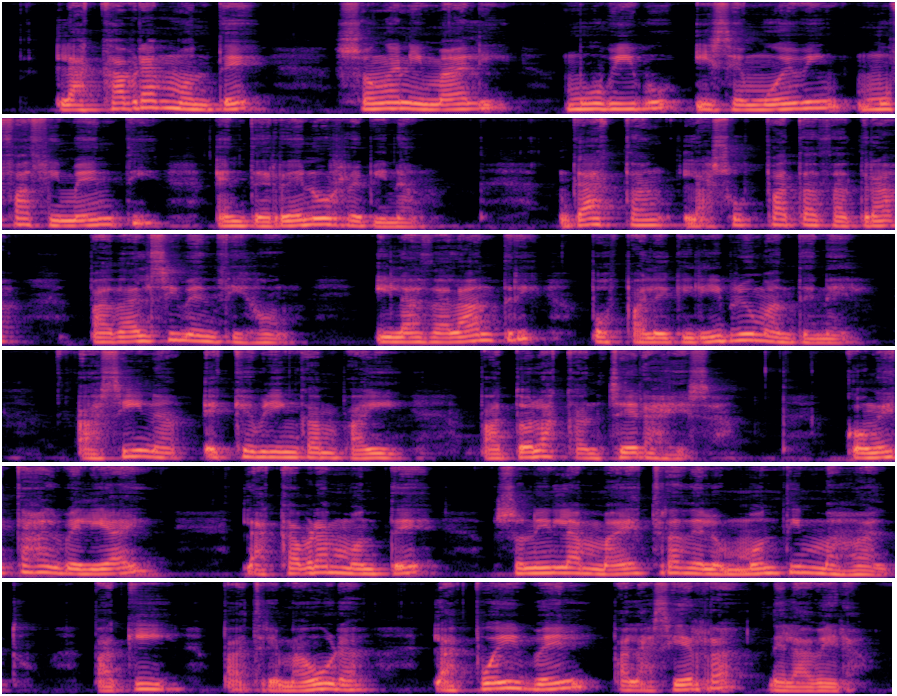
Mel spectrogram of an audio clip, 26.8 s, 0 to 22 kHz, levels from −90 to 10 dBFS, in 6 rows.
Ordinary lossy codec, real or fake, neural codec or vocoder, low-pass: none; real; none; none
